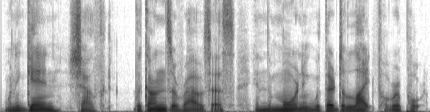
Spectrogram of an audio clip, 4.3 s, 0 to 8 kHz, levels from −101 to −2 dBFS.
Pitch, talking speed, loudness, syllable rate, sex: 105 Hz, 195 wpm, -20 LUFS, 5.9 syllables/s, male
